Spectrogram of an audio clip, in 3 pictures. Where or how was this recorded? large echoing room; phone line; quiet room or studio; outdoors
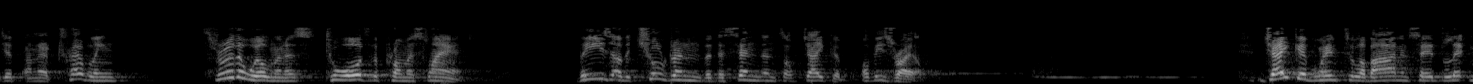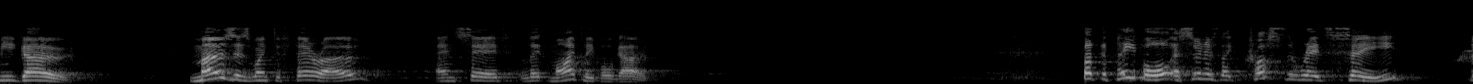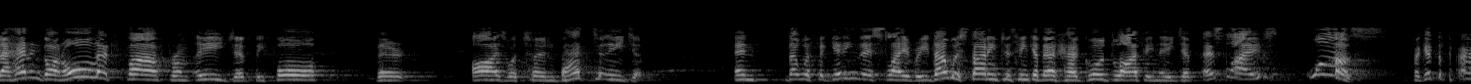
large echoing room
